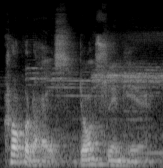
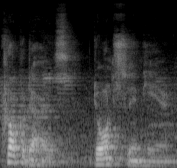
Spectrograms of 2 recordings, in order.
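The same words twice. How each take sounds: First: It is said as one phrase without a break. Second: There is a break after the first word. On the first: Crocodiles do not swim in this place. "প্রথমটার অর্থ দাঁড়াচ্ছে যে crocodiles এখানে সাঁতরায় না।" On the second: There are crocodiles here, so you should not swim. "কুমির আছে এখানে সাঁতরায় না।"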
